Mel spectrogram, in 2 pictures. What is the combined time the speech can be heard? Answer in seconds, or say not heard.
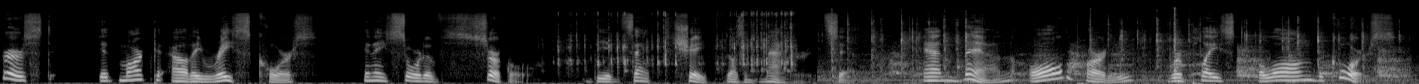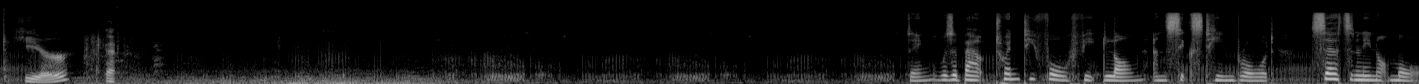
19 s.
